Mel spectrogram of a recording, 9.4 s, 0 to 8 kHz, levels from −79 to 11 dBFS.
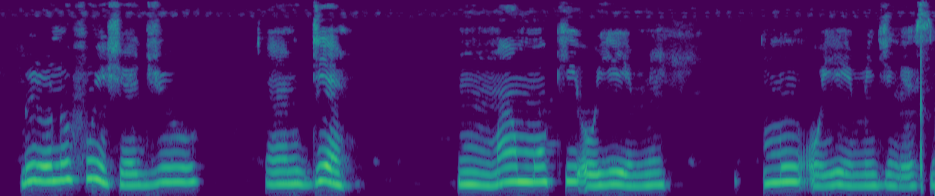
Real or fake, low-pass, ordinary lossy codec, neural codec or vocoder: real; none; none; none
